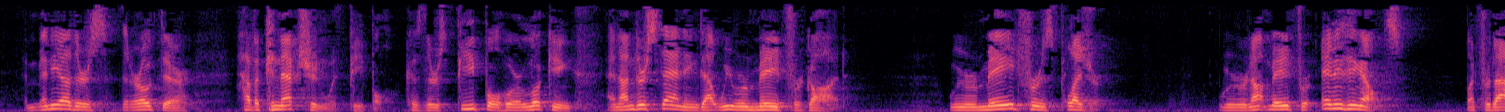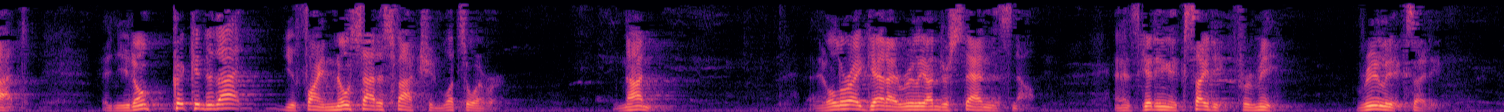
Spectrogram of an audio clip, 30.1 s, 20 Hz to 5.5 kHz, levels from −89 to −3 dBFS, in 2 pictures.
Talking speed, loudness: 145 wpm, -26 LUFS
